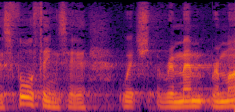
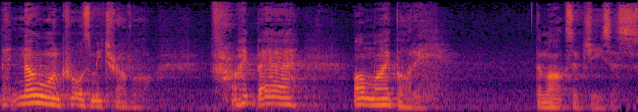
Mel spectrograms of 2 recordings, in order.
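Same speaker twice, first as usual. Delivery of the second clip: put-on worn-out, weary, exhausted, quiet delivery; 4 semitones higher, 5 dB quieter than usual. Speaker reading a letter writer's final words aloud, weary and exhausted. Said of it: "It's almost like he's just exhausted by it".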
